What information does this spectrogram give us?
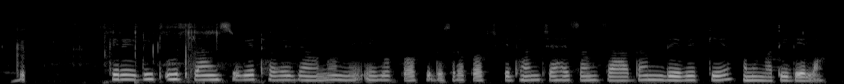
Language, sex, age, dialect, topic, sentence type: Bhojpuri, female, 25-30, Southern / Standard, banking, statement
